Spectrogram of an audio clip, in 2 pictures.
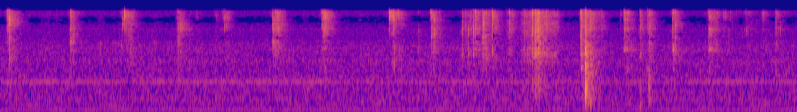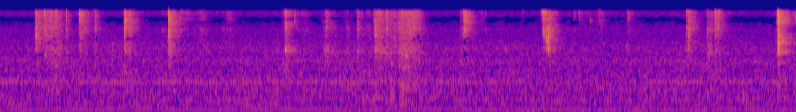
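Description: Close-up mouth sounds of a person chewing french fries and fried fish: wet chewing and lip smacking, with scattered small clicks and one louder sharp click about six seconds in, over a steady low hum.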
